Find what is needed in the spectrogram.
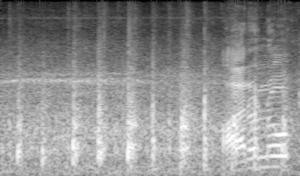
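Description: Boosted electric skateboard rolling on a sidewalk, its wheels making a racket of rapid, irregular clicks and clatter. One of its drive belts is not tight enough, which the rider blames on his own belt change.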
